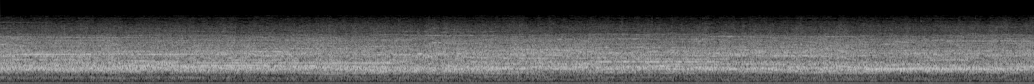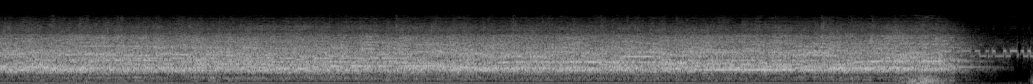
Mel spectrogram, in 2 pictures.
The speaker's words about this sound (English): Now in the 2011 recording, you can hear a truly excited crowd.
